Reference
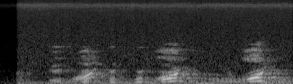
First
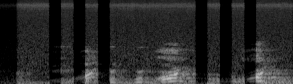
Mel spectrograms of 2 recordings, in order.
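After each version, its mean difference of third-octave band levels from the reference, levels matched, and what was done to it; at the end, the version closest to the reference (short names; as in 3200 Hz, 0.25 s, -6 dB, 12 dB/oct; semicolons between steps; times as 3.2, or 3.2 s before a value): 4.5 dB: step gate "xxxx.x.x.xxx" 123 bpm -24 dB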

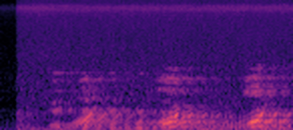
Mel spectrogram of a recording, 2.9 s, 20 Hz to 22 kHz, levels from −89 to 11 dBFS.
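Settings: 1.5 dB: feedback echo 0.14 s, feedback 53%, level -8 dB; gain -7.5 dB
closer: second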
